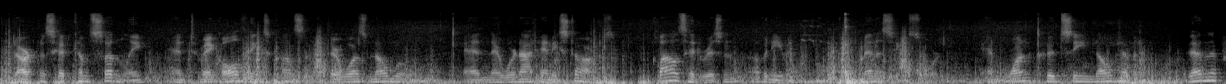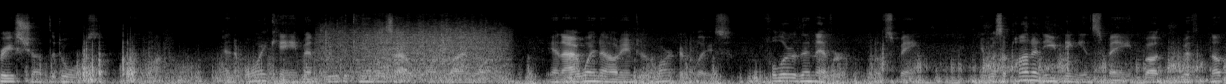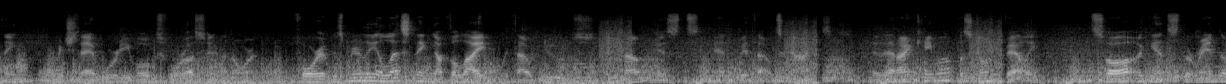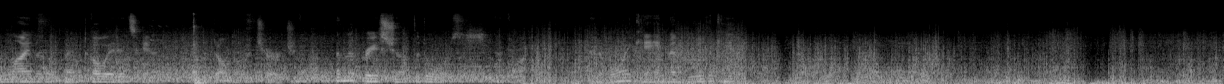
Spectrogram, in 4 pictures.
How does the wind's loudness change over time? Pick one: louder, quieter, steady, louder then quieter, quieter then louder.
steady.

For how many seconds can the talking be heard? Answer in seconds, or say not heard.
44 s.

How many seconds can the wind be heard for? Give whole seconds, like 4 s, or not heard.
49 s.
